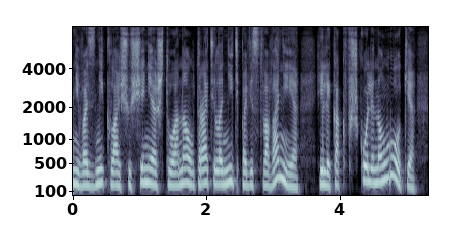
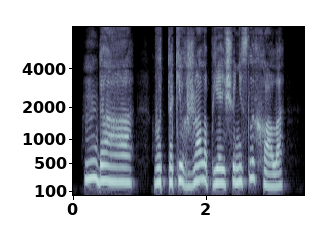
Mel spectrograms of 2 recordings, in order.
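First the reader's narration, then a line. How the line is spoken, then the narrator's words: Breathed out. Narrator (Russian): выдохнула Таня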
